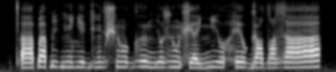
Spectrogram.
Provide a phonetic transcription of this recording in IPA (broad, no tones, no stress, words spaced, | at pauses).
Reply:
tʼaɓaɓiɡĩe̯ ʎeɡʱĩzʃũo̯ɡʱɵ ŋio̯zũ xʲae̯ɲio̯ heo̯ɡʉe̯dˤe za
